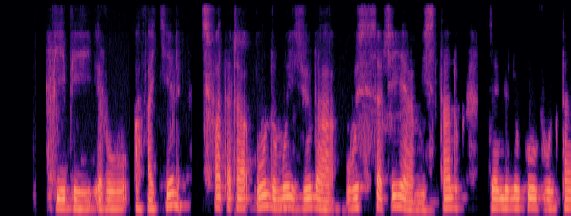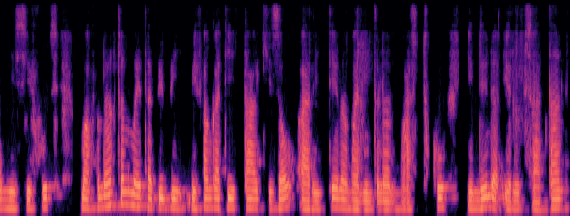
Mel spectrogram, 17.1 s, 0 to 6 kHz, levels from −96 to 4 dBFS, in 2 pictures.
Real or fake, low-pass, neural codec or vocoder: real; 5.4 kHz; none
